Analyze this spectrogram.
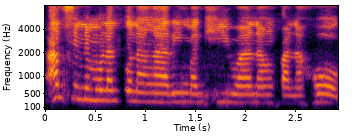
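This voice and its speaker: A woman speaks at a moderate pace in a high, bright, sharp voice with an animated tone, recorded dry and close with no echo. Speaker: cooking vlogger. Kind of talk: cooking vlog narration.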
